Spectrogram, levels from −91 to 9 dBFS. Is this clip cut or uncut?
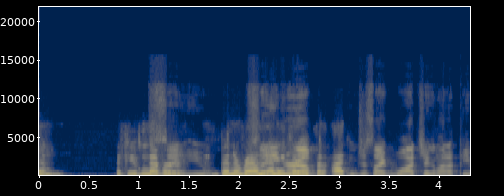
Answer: uncut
